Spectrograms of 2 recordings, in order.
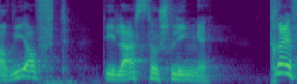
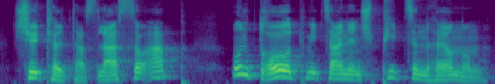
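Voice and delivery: usual speaking voice

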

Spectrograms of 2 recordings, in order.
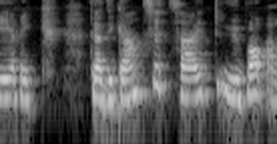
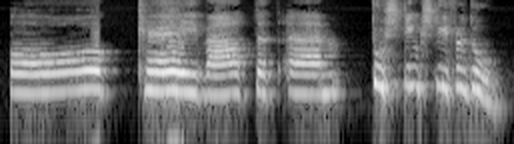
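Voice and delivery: loud, high string of shouted insults; shouting insults; 4 semitones higher, 10 dB louder, slower than usual. Acted. Brodier shouting insults at Gudröd, loud. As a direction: hurl insults while scrambling for words. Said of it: "ruft Brodier".

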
